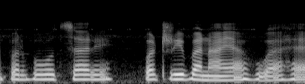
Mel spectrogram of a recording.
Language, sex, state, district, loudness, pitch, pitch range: Hindi, female, Jharkhand, Palamu, -15 LUFS, 230 Hz, 225-235 Hz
